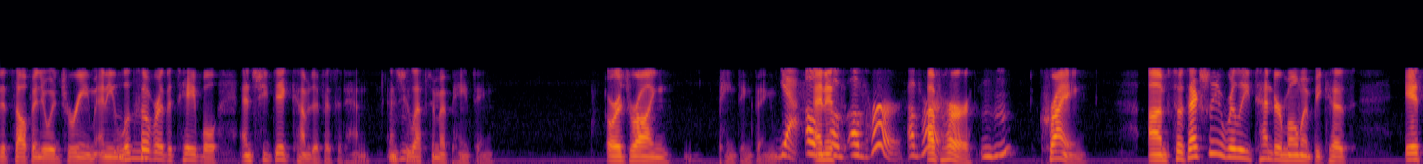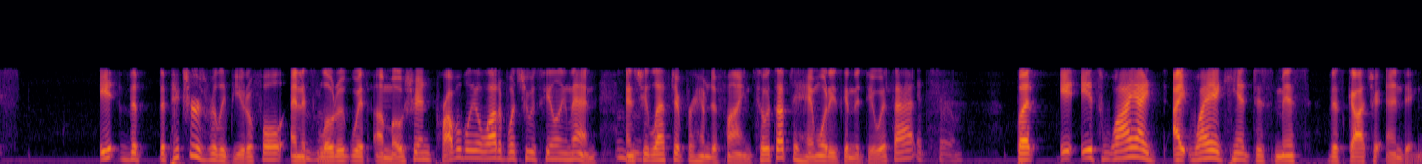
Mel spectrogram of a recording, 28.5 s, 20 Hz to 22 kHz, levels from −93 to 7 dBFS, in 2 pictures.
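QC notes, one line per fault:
Nothing to flag here, just speech with the familiar narrow phone-line character of G.711 telephone coding and no faults turning up anywhere along the way.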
